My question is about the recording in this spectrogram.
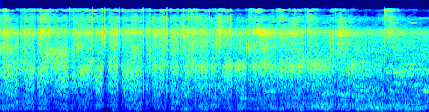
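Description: Audience applauding in a hall, with dense clapping throughout.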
